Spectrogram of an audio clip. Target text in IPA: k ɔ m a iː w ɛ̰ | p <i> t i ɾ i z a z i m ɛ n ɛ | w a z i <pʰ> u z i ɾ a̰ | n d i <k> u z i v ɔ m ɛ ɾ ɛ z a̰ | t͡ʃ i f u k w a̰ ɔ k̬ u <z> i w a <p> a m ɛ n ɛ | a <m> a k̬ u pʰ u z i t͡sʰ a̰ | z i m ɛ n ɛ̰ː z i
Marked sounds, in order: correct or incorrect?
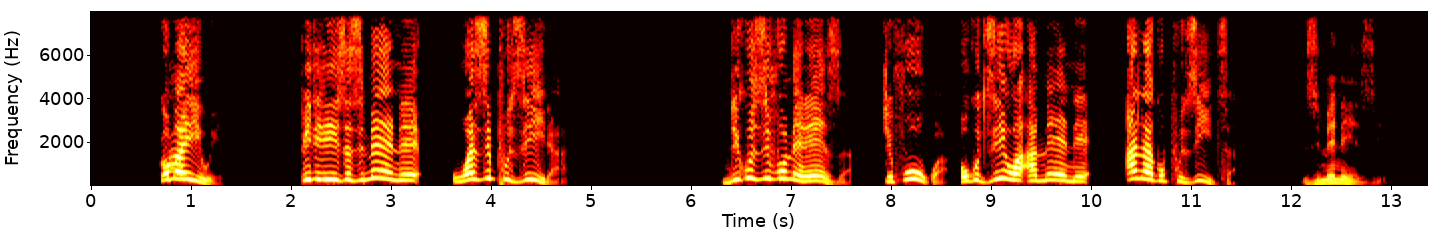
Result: correct, correct, correct, incorrect, incorrect, incorrect

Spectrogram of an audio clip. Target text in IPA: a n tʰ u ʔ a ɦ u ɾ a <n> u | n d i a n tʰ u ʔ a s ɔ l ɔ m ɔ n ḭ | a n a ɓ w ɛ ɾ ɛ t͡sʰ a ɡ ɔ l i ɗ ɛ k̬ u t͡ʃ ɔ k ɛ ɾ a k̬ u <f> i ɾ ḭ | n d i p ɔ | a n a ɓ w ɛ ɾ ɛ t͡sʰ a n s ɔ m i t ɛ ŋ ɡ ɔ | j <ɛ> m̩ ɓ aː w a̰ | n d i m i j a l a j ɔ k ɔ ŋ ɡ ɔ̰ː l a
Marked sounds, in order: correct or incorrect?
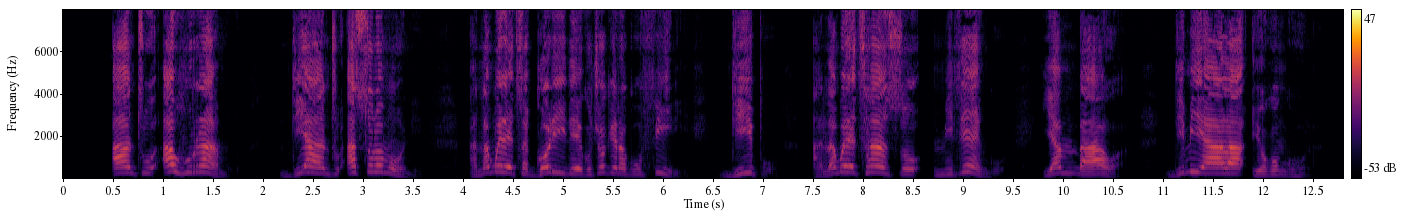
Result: incorrect, correct, incorrect

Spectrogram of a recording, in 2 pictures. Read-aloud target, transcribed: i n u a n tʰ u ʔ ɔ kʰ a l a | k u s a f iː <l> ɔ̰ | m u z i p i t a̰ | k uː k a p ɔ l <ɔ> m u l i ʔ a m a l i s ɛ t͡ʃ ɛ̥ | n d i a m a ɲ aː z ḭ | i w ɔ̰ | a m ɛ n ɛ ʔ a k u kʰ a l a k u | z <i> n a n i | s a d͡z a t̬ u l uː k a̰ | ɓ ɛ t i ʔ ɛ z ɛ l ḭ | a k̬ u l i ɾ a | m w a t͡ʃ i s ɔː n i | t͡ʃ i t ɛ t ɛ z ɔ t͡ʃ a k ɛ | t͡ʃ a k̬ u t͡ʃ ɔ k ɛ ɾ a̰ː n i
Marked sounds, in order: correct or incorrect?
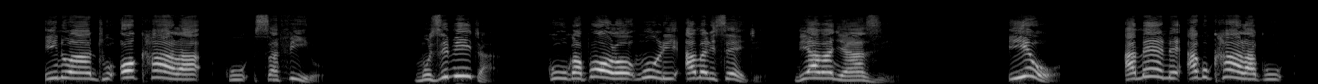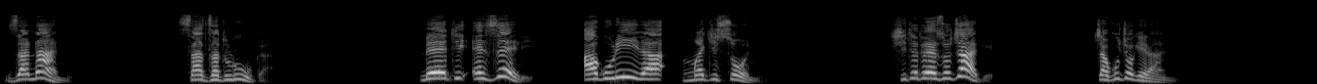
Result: incorrect, correct, incorrect

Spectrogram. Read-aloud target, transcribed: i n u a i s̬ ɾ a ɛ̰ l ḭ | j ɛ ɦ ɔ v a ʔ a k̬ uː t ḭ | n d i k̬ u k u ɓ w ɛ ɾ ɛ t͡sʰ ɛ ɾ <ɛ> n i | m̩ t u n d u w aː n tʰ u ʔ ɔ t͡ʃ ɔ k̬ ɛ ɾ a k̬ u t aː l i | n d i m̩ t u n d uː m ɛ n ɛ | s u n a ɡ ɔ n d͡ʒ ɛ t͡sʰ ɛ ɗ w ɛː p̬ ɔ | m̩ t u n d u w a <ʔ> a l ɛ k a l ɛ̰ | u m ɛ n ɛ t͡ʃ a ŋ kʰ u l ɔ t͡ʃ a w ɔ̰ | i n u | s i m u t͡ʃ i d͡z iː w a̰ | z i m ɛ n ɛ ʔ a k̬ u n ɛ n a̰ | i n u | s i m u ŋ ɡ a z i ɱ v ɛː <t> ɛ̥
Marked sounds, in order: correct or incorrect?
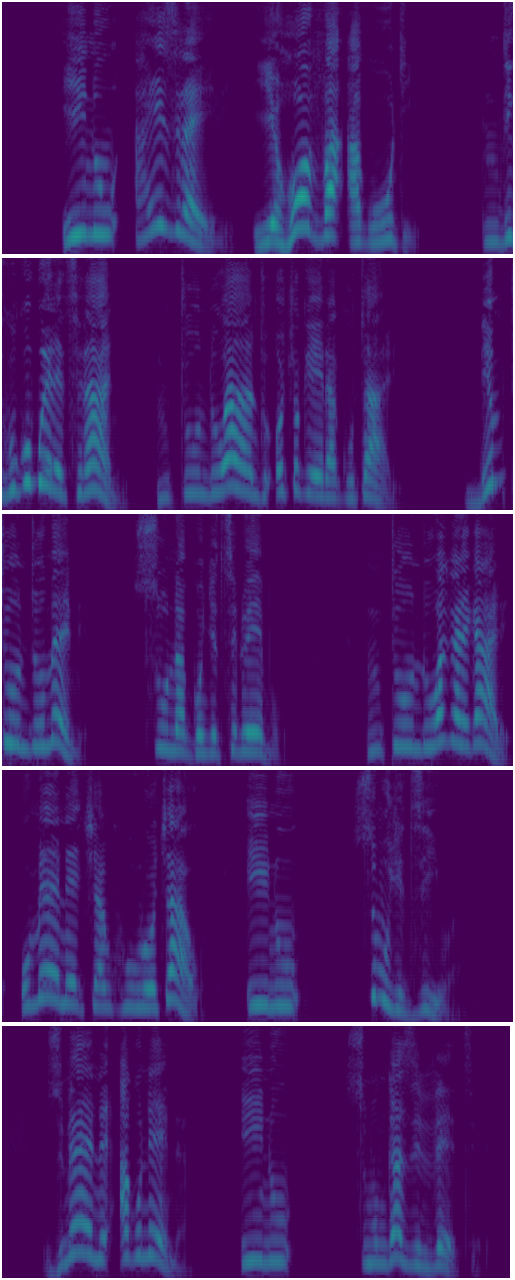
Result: incorrect, incorrect, incorrect

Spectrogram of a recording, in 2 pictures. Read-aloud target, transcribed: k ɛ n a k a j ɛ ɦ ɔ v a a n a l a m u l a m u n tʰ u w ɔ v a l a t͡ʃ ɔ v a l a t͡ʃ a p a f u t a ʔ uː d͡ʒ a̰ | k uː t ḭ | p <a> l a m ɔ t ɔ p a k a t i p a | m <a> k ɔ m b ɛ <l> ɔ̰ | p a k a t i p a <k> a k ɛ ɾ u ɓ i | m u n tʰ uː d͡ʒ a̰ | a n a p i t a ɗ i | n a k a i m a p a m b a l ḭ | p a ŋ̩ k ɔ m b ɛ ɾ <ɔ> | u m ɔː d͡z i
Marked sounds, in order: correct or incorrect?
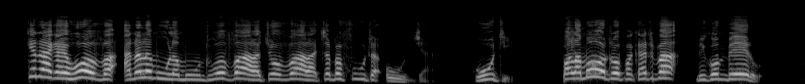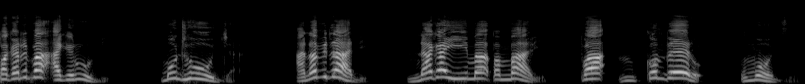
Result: correct, incorrect, incorrect, incorrect, correct

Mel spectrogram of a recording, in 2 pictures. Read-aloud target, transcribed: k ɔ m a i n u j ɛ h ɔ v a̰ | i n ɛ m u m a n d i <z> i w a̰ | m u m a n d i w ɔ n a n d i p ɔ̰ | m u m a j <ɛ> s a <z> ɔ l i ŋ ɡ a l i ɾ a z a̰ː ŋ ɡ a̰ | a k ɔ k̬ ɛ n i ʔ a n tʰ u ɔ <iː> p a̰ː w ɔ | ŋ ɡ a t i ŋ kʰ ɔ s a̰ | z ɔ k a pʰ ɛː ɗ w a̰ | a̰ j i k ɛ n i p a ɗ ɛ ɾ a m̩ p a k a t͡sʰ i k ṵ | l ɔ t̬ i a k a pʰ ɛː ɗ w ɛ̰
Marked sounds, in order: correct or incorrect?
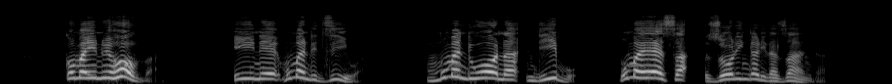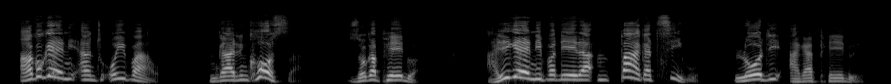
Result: incorrect, correct, correct, incorrect

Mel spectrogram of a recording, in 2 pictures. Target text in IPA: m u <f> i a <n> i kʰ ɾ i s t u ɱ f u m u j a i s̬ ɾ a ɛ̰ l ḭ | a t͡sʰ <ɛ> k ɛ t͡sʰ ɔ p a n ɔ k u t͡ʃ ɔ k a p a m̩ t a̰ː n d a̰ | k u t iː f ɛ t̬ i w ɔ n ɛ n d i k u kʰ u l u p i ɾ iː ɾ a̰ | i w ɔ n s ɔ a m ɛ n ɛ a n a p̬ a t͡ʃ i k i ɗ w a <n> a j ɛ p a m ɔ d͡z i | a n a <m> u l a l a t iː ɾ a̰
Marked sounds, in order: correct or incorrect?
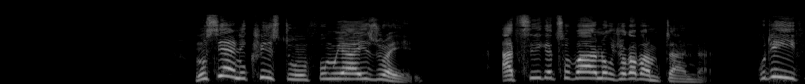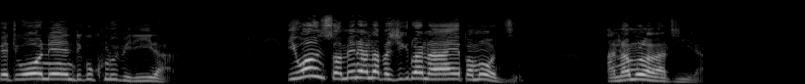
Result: incorrect, correct, incorrect, correct, correct

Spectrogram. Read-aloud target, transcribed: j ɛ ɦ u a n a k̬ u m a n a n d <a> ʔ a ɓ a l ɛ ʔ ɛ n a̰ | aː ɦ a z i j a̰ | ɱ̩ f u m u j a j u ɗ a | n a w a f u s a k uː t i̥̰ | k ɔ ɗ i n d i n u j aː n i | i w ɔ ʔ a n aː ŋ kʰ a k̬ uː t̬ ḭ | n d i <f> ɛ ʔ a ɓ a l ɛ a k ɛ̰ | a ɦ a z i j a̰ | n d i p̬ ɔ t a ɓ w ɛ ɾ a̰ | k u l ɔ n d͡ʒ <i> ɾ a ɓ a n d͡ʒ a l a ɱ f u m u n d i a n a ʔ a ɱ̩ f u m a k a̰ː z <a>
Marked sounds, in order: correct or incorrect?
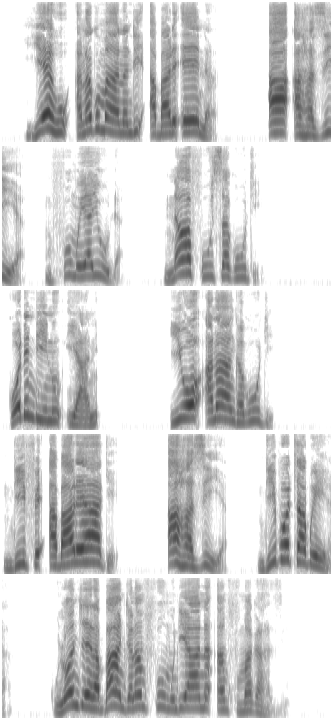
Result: incorrect, correct, incorrect, incorrect

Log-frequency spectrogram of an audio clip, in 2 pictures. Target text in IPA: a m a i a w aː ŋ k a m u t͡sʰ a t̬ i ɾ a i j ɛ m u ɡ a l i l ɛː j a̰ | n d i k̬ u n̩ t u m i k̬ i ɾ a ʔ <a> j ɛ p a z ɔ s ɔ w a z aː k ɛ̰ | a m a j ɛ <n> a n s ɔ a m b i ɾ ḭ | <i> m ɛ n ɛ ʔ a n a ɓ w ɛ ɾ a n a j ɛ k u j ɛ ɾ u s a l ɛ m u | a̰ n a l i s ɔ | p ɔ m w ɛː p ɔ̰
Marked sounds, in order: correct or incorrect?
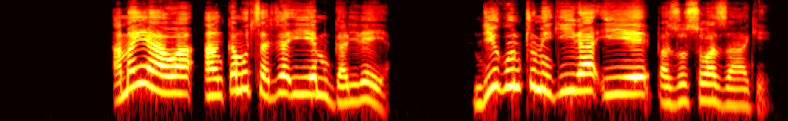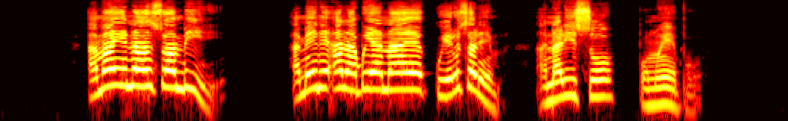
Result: incorrect, correct, incorrect

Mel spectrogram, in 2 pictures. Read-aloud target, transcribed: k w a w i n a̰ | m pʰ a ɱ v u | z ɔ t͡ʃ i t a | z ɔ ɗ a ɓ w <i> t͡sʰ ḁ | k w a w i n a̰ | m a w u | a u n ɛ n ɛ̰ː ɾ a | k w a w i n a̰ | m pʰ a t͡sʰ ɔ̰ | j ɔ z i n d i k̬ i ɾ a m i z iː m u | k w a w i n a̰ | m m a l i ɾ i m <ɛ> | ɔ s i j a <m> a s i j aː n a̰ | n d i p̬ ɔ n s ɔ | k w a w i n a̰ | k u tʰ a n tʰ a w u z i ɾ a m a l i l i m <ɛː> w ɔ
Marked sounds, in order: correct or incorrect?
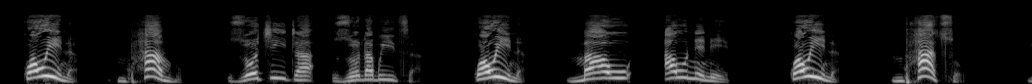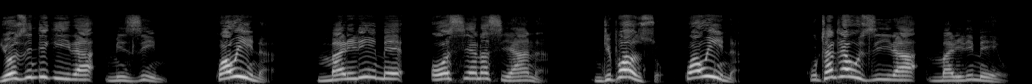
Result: incorrect, correct, incorrect, correct

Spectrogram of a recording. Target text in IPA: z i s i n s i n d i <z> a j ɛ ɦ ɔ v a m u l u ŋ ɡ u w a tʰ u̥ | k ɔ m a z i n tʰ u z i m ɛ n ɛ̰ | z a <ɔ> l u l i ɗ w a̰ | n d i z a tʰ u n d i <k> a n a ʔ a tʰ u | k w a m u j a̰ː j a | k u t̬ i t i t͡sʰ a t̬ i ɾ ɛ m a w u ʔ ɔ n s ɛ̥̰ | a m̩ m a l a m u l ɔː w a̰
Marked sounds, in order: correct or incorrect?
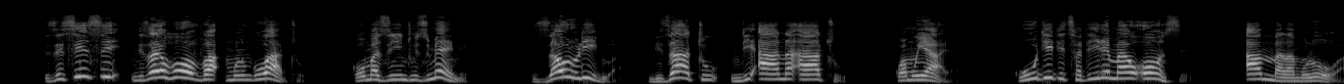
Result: correct, incorrect, incorrect

